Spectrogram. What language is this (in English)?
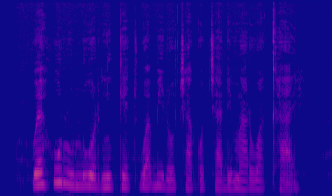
Luo (Kenya and Tanzania)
